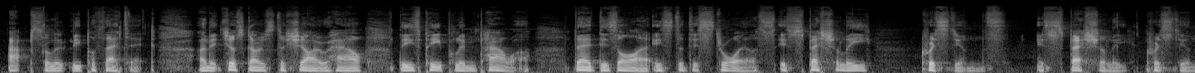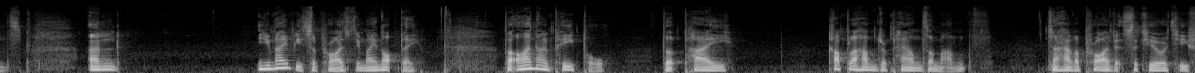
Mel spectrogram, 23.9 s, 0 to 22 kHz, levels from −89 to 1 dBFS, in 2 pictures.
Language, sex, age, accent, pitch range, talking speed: English, male, 50-69, British, 100-125 Hz, 125 wpm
